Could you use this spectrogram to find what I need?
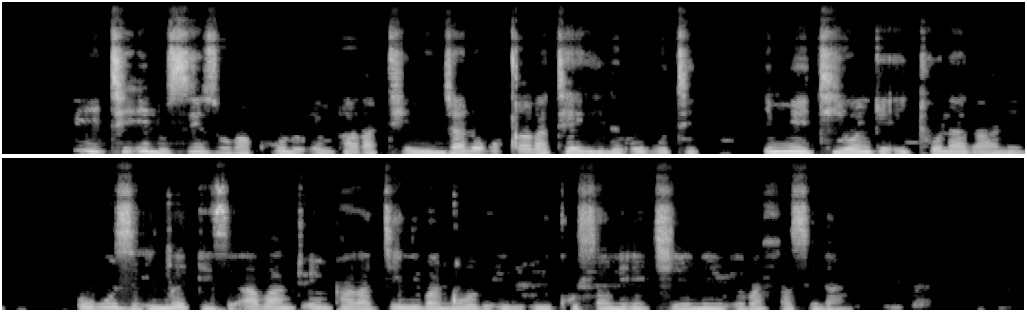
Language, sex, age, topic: North Ndebele, female, 36-49, health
